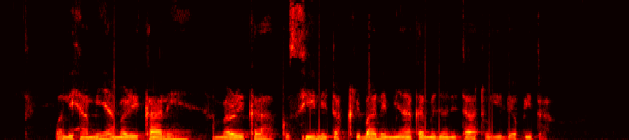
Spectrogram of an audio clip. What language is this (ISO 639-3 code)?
swa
